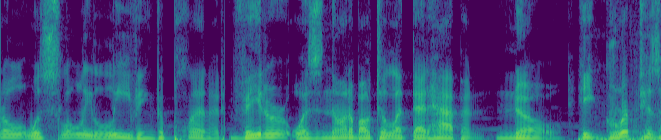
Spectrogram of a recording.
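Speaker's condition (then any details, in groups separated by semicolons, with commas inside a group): No condition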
